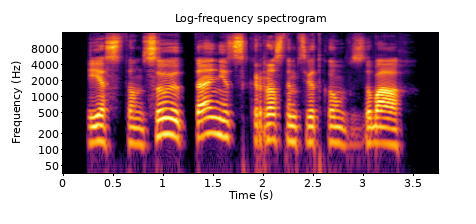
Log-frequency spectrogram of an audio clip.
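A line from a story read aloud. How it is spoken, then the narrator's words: Drawled. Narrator (Russian): протянул Диалтон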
